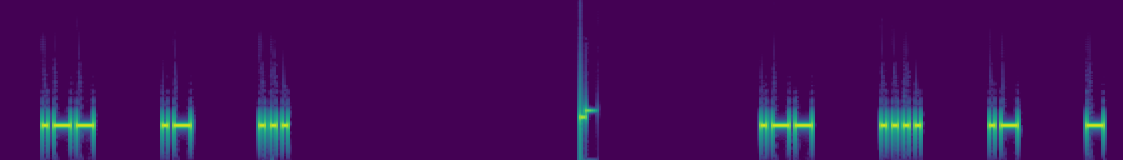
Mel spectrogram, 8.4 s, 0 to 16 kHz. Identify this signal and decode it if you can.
Morse code, heard as a keyed tone, about 28 wpm, spaced as for 13 wpm, 700 Hz. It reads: WAS WHAT
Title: 4x Character Spacing - Top 100 Words - 28wpm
